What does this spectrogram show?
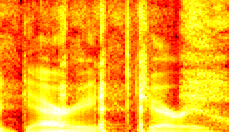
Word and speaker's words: Jerry: I'll never get over Jerry. Well, it's spelled like Jerry, but it's pronounced Gary.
